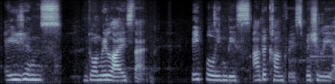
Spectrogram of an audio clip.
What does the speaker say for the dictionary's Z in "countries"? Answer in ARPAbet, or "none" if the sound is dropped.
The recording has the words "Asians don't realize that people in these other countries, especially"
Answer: none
